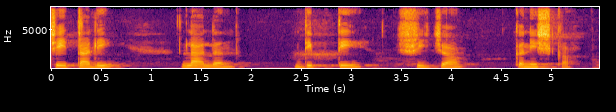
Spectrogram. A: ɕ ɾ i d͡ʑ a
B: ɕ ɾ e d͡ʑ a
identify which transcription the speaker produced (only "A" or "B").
A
